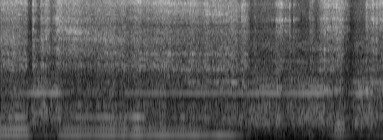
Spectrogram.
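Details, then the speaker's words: Record Power Coronet Regent lathe hollowing a cracked, wet vase (steam evaporating) with the number one hollower, not forcing: steady low buzzing drone with rough rasping scrape as the tool chatters deep inside; only very small shallow cuts taken. "Hear the vibration. Um so I'm only making really small shallow cuts."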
